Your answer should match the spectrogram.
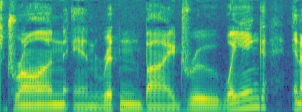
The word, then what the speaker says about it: Weing: and written by Drew weighing and I guess we're pronouncing that last name correctly it's w-e-i-n-g and in fact you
